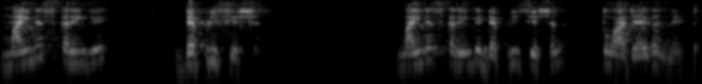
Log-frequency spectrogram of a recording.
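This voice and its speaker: A male teacher giving a classroom lecture, explaining step by step, slowing down to spell out terms and checking whether students follow. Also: high voice, sharp tone. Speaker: commerce teacher. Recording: dull lo-fi recording.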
